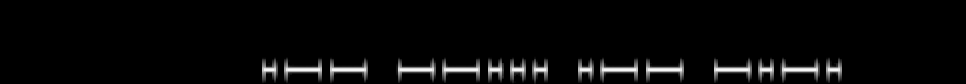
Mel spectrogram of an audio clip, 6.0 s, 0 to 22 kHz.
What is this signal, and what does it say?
Morse code, heard as a keyed tone, about 20 wpm, 700 Hz. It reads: W7WC
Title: Speed Racing - USA 1x2 Call Signs 17wpm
